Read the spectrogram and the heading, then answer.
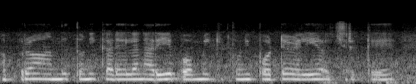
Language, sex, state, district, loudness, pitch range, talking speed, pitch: Tamil, female, Tamil Nadu, Kanyakumari, -15 LUFS, 235-245 Hz, 130 wpm, 240 Hz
